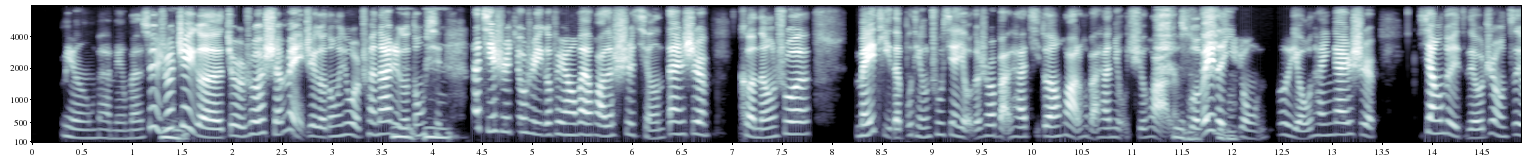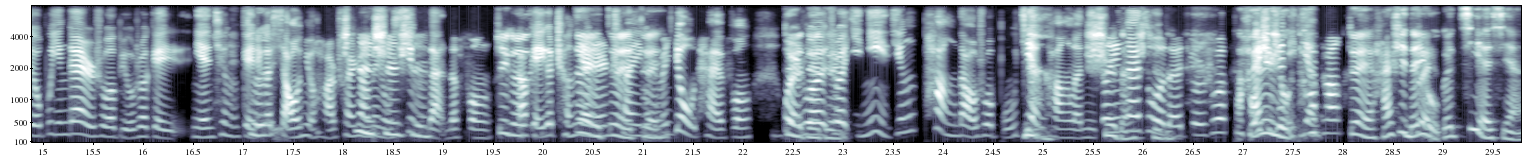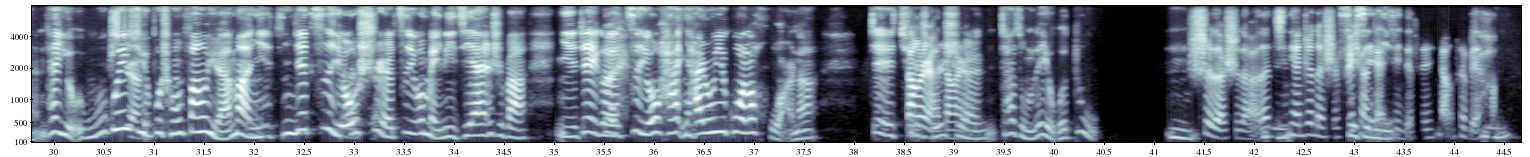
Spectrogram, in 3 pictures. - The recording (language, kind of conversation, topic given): Chinese, podcast, 你通常从哪里获取穿搭灵感？
- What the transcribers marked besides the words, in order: chuckle; other noise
